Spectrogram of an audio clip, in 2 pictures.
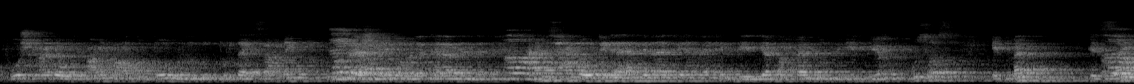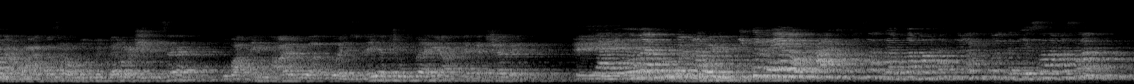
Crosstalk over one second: present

